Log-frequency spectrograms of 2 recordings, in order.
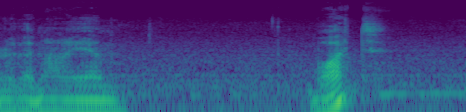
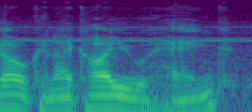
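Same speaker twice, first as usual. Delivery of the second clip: ordinary talk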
